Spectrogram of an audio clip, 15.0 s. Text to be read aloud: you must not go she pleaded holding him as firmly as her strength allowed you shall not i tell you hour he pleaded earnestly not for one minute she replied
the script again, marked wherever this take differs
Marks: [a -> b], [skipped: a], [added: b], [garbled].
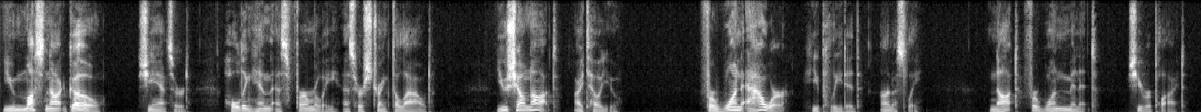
you must not go she [pleaded -> answered] holding him as firmly as her strength allowed you shall not i tell you [added: for one] hour he pleaded earnestly not for one minute she replied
